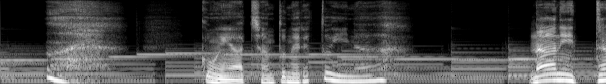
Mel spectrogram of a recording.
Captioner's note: sigh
